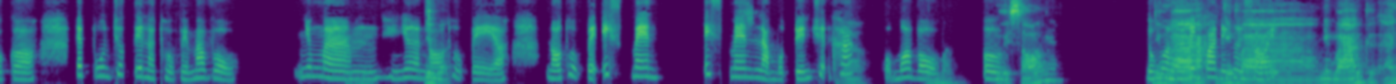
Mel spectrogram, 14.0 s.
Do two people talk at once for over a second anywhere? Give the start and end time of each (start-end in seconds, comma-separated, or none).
11.5-12.8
